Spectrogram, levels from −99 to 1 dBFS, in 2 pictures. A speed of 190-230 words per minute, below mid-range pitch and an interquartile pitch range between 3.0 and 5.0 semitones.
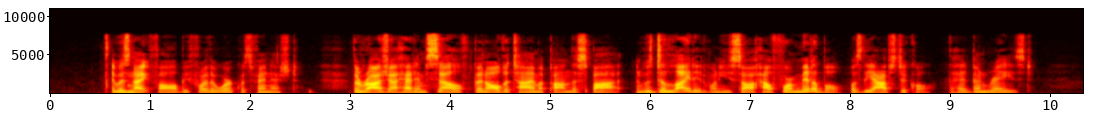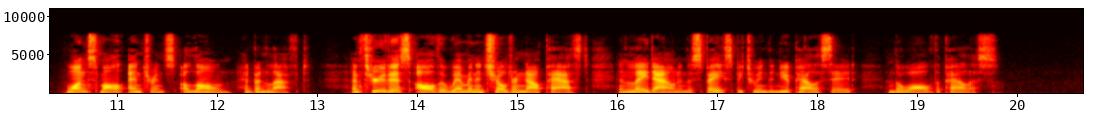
No: average, 195 wpm; low, 120 Hz; wide, 5.4 semitones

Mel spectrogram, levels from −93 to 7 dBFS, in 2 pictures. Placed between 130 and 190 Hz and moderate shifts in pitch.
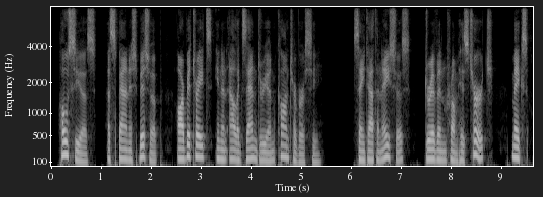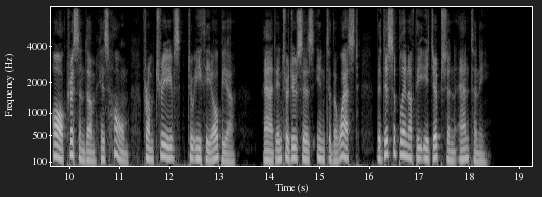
Yes: medium, 140 Hz; average, 4.0 semitones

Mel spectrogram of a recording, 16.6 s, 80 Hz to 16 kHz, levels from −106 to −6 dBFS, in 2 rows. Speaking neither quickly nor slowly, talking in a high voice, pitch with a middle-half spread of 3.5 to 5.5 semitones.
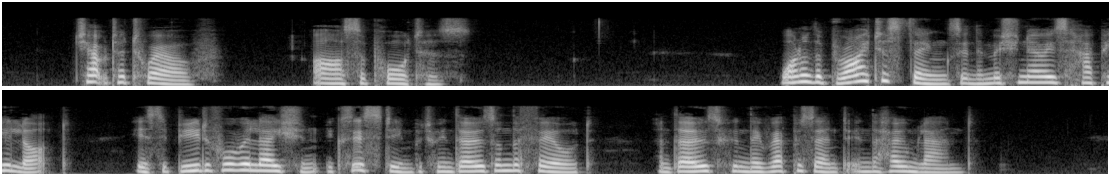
No: slow, 115 wpm; high, 205 Hz; average, 4.2 semitones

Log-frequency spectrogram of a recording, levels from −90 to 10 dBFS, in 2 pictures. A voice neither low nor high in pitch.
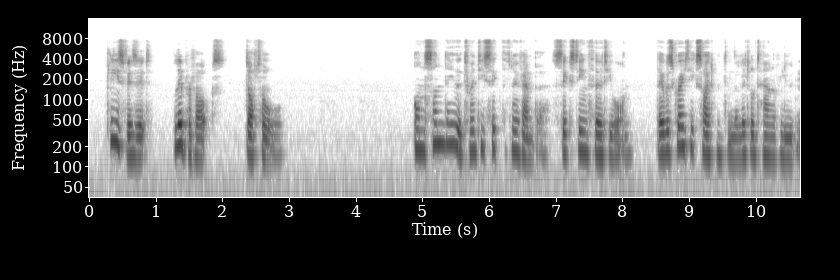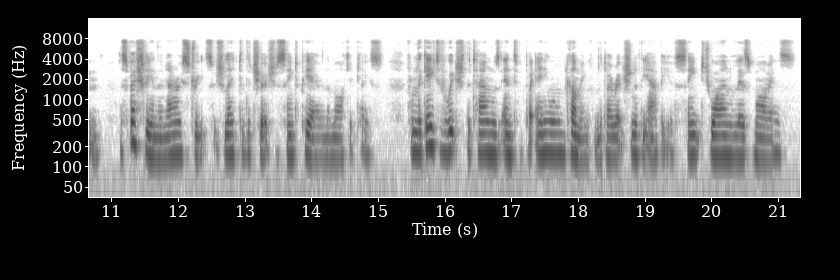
Yes: medium, 150 Hz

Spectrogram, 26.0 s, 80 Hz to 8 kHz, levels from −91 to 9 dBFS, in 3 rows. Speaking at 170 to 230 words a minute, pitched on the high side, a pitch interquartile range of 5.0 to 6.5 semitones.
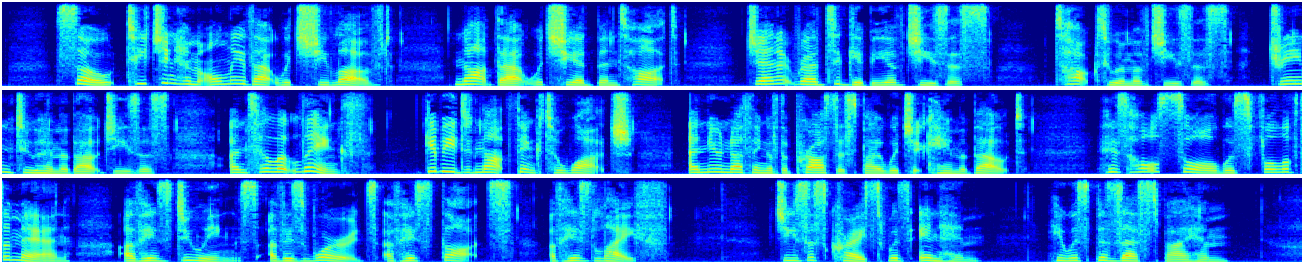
Yes: average, 185 wpm; high, 230 Hz; wide, 5.4 semitones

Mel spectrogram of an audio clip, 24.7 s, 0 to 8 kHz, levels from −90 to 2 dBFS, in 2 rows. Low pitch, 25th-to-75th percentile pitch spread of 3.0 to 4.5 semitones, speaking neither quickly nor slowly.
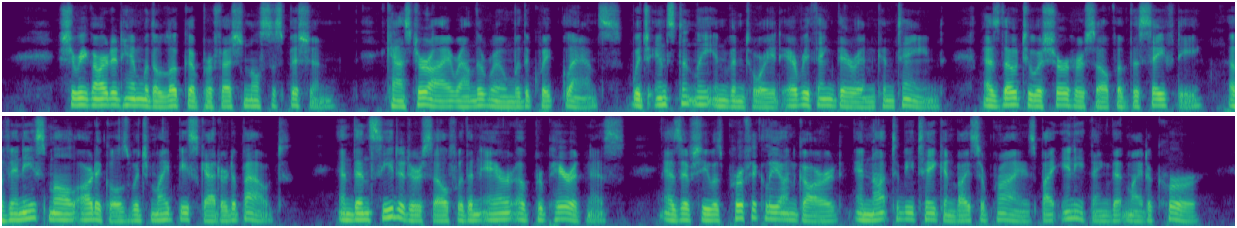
Yes: low, 115 Hz; average, 3.5 semitones; average, 170 wpm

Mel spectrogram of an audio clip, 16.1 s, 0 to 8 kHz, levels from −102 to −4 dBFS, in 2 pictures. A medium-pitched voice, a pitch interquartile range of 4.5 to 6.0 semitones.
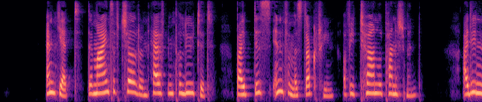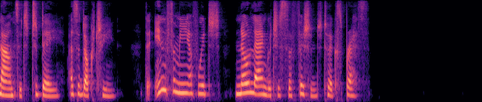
No: high, 245 Hz; average, 4.8 semitones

